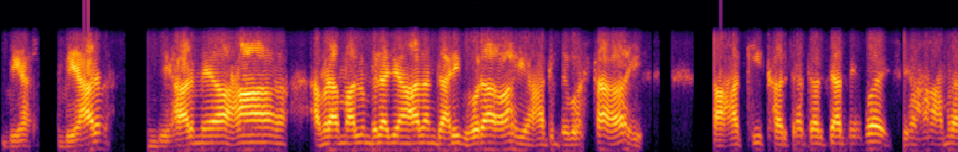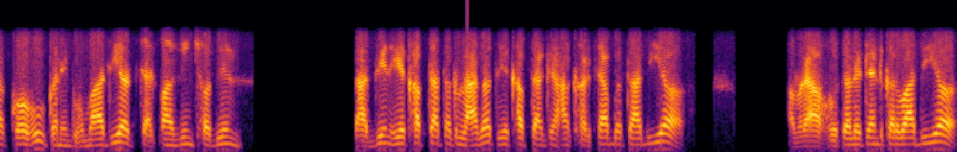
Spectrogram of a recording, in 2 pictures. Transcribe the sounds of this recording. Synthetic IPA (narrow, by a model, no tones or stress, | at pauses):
biɦaɾ | biɦaɾ | biɦaɾmeəɦãhəmɾamalumbʱelad͡ʒeəɦãlə̃ŋɡaɾiɡʱoɾaəɦiəɦãkebjəβəst̪ʰaəɦi | əɦãkikʰəɾt͡ʃat̪əɾt͡ʃalebəjseəɦãɦəmɾakəɦukəniɡʱumad̪ijət̪t͡ʃaɾpãt͡ʃd̪int͡ʃʰɔd̪in | sat̪̚d̪inekɦəp̚t̪at̪əklaɡət̪ekɦəp̚t̪akeəɦãkʰəɾt͡ʃabət̪ad̪ijə | ɦəmɾaɦoʈəleʈẽɳʈkəɾbad̪ijə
